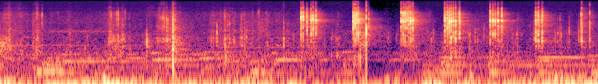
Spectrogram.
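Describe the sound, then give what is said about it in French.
Ratchet buckles click as sports shoes are tightened firmly to the feet. A run of sharp mechanical clicks grows louder and more distinct in the second half over a quiet background. “Serrage des chaussures ? C'est ça, ouais. On les serre bien pour bien qu'elles tiennent aux pieds.”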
